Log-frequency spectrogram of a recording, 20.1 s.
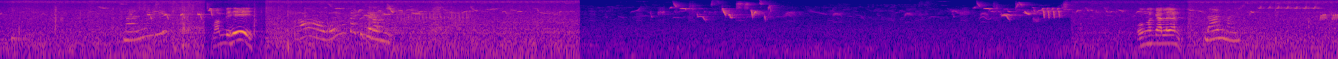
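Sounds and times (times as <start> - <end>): steady hiss: 0.0 - 8.7, 16.0 - 20.0
birds chirping and whistling: 0.0 - 20.0.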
